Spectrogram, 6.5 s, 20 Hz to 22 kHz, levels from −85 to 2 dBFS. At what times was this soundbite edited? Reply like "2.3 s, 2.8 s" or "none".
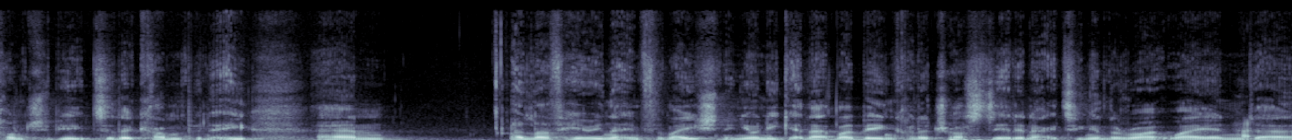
none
